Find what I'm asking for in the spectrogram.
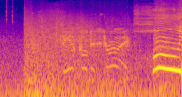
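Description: Tank cannon fire and shell impacts from the World of Tanks video game, with a low muffled boom and mechanical clatter under a voice, then a louder blast near the end.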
